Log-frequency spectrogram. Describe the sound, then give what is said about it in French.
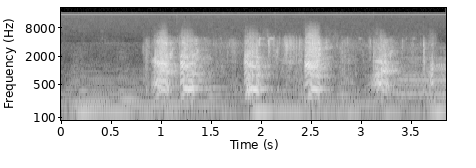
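A female dog barks several times, sharp, fairly loud barks in an uneven rhythm with short gaps, over a low, steady droning hum. “Tu entends ? La chienne du monde.”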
